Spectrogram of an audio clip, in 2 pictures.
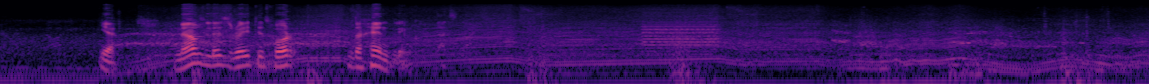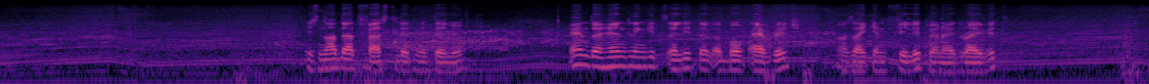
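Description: A car engine revs and hums as the car drives along.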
